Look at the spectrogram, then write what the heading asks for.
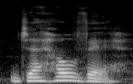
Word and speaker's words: Jehovih: And he said, which is now pronounced Jehovih, and is written thus.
